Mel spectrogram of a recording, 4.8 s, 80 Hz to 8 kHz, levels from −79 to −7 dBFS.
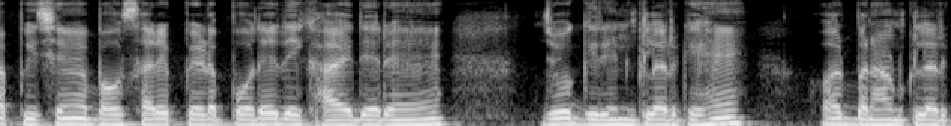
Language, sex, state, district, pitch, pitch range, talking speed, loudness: Hindi, male, Jharkhand, Garhwa, 125 Hz, 120-135 Hz, 240 wpm, -16 LUFS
